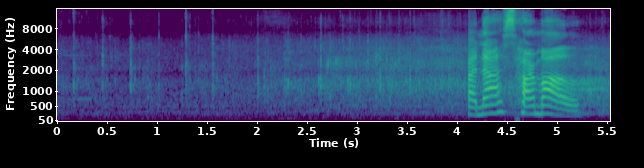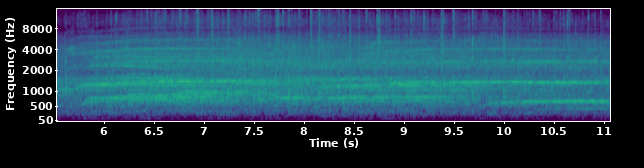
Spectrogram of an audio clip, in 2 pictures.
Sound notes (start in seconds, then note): 2.0 audience applauds; 5.7 audience cheers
